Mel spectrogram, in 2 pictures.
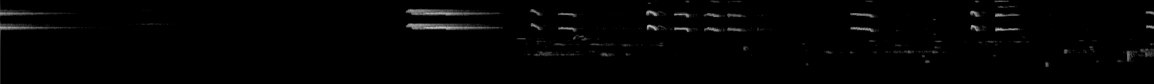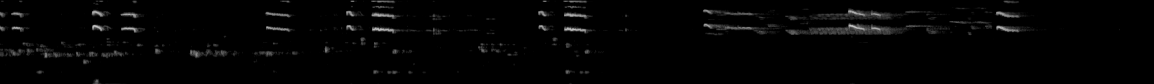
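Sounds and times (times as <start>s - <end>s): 
common kingfisher Alcedo atthis calling: 5.3s - 7.6s, 8.3s - 17.5s.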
